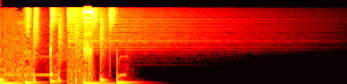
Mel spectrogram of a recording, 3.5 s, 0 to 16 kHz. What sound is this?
weird 5 loop180
A weird glitchy, bleepy loop, made on FL studio.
